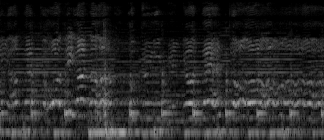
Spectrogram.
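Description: A woman singing a Punjabi folk song (lok geet) in a high, wavering voice over a steady rhythmic accompaniment of about three to four beats a second.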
